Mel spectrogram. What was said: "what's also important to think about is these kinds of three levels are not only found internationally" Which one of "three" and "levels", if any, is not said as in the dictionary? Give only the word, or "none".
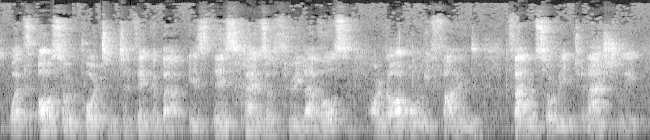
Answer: none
